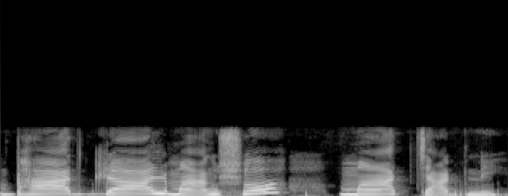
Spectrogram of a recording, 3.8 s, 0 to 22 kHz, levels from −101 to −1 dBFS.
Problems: none marked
